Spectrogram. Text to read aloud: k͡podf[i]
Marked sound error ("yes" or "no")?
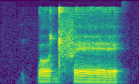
yes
